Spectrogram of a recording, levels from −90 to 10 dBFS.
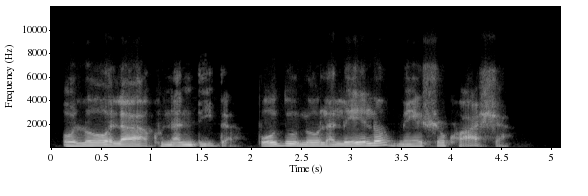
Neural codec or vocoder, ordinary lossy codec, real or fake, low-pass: codec, 16 kHz, 8 kbps, FunCodec, trained on LibriTTS, 25 frames a second; Opus, 24 kbps; fake; 7.2 kHz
